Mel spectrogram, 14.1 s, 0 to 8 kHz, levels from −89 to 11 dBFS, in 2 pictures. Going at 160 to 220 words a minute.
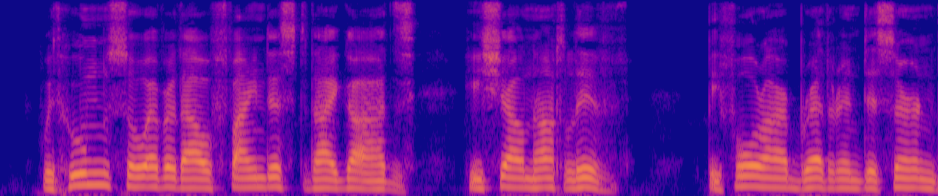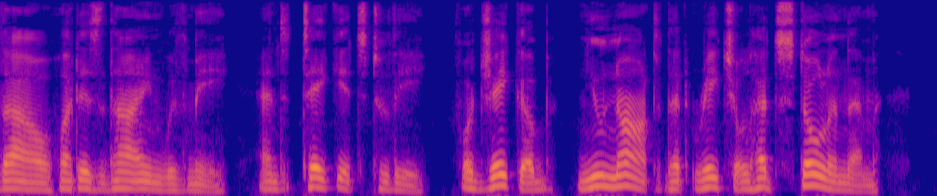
No: average, 150 wpm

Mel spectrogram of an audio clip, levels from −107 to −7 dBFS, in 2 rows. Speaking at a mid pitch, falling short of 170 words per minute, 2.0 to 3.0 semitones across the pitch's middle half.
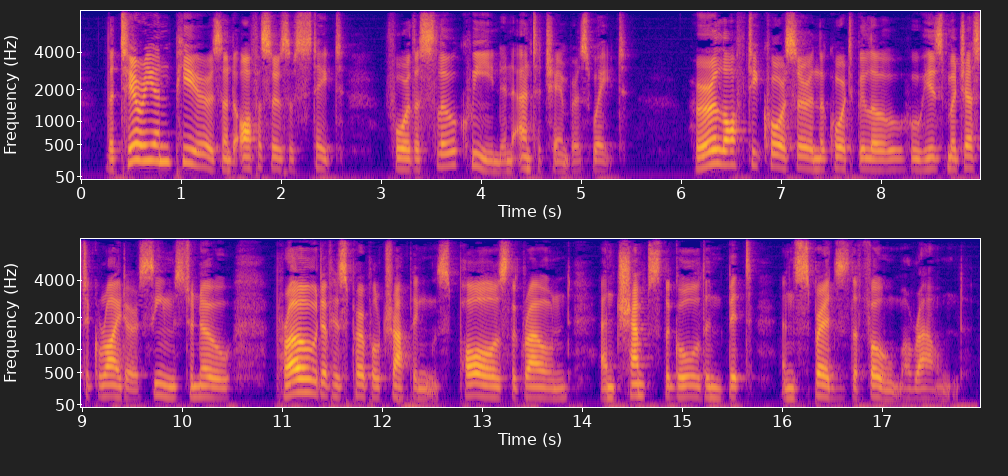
Yes: medium, 145 Hz; average, 155 wpm; average, 2.7 semitones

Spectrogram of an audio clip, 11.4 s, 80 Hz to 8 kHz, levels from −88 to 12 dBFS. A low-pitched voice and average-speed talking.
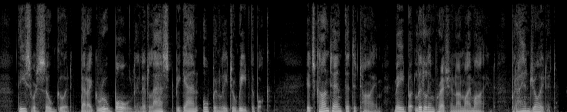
Yes: low, 110 Hz; average, 175 wpm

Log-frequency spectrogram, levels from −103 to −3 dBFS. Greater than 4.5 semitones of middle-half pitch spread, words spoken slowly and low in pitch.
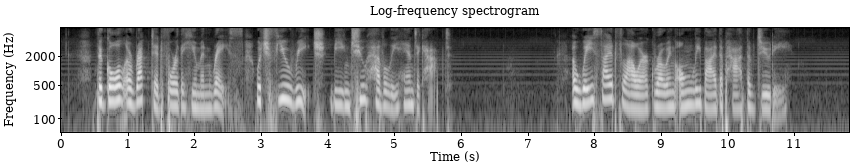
No: average, 5.1 semitones; slow, 120 wpm; medium, 185 Hz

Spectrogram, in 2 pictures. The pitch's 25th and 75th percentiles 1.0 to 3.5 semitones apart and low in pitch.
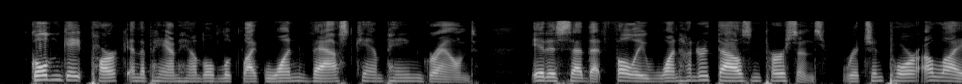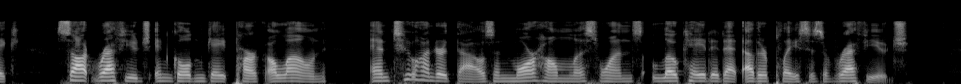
No: average, 2.7 semitones; medium, 150 Hz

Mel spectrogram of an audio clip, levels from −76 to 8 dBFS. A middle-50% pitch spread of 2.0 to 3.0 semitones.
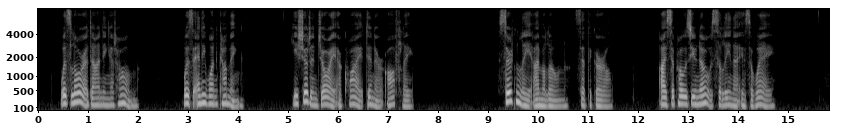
No: average, 4.6 semitones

